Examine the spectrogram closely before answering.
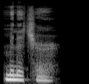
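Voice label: "miniature", American English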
